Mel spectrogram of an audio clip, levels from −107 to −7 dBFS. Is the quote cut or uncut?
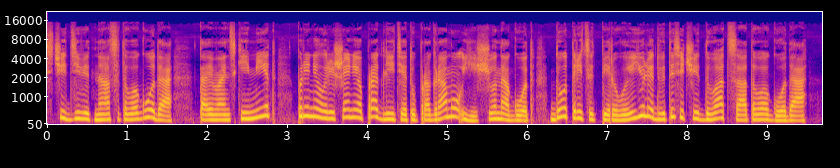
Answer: uncut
